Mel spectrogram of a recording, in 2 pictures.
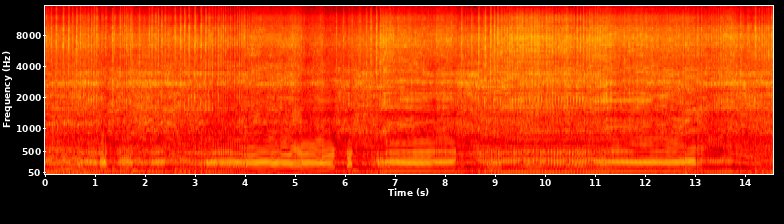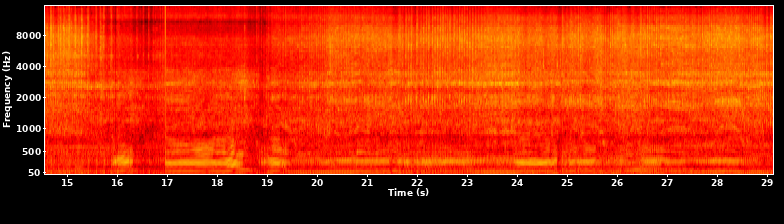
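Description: KTM enduro motorcycle engine under constantly changing throttle, revving up and dropping back as it picks its way over slippery rock, with brief throttle-offs about six, sixteen and nineteen seconds in.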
